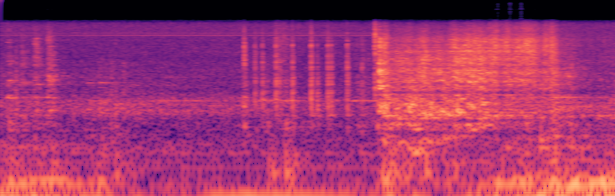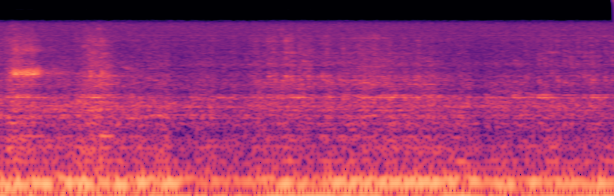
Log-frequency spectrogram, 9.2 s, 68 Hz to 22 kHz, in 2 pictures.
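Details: 1986 Chevrolet K5 Blazer started after sitting about two weeks: long cranking of nearly three seconds before it catches, then a lumpy, uneven idle with missing beats. It is running on only four cylinders, so a hard start with misfire.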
